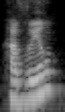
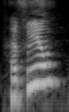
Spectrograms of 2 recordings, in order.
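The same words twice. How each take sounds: First: Said in the usual way. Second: Havriel? asked much higher with a rising tune; puzzled high query. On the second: Real, not acted. Streamer unsure how to say a viewer's name, high rising Havriel?. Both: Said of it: "Ha-, Havri".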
